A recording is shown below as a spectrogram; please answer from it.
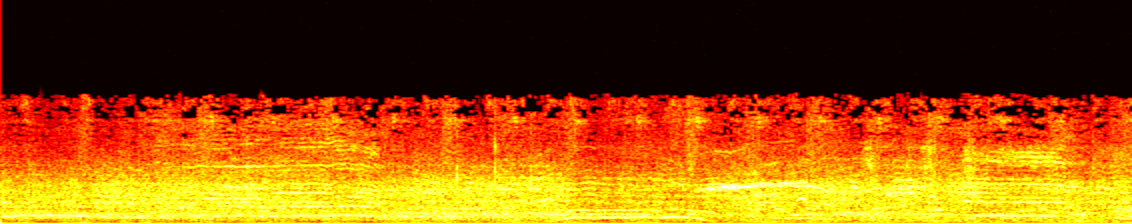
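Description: Large crowd cheering and whooping, many children's voices shouting among them, with music playing underneath.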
